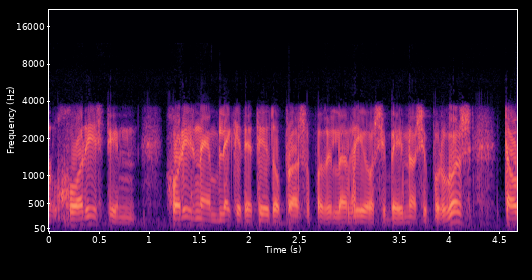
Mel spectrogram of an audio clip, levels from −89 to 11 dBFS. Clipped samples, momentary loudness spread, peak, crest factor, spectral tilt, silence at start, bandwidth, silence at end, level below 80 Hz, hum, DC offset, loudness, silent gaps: under 0.1%; 5 LU; 0 dBFS; 18 dB; -5.5 dB/octave; 0 s; 4.5 kHz; 0 s; -64 dBFS; none; under 0.1%; -17 LUFS; none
